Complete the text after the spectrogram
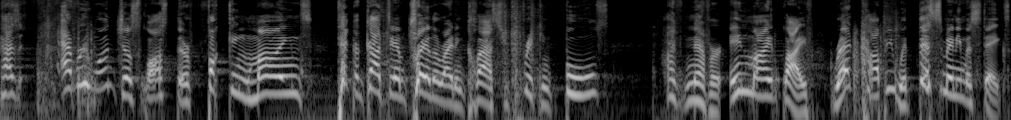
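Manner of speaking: very high-pitched, enraged, furious outburst. A voice-over reader rants during a botched trailer recording, angry. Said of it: "I'm so angry right now".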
